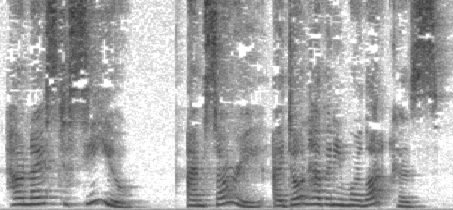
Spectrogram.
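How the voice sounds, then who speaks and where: A woman's voice: high voice, expressive, moderate pace, a little mellow, voice pushed up. A woman voicing a kindly, chatty old woman who fusses over her guest in a children's storybook. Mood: bright, welcoming. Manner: hospitable, fussing, exclaiming. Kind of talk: children's storybook read-aloud.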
